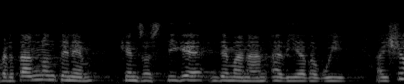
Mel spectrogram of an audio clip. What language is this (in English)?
Catalan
